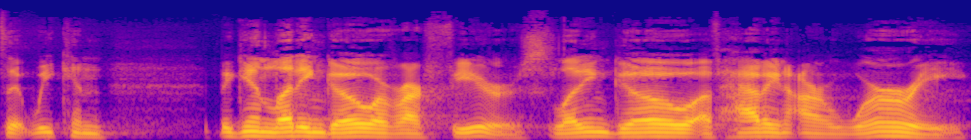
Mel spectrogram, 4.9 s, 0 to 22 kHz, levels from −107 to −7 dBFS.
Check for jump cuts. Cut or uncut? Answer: uncut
